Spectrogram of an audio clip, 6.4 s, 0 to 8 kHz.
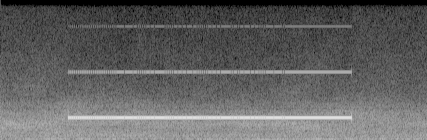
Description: PSK31 (31.25 baud), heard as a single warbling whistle, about 1300 Hz, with street noise.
